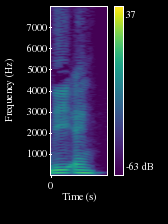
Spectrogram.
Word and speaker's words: Nguyễn: bỏ dấu cho nên Nguyễn được chuyển hóa thành nien đồng thời người châu Âu không phát âm được vần nguy nhưng khi họ phát âm từ Nguyễn thì ta có thể hình dung ra từ nien nhưng tại sao lại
